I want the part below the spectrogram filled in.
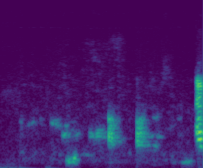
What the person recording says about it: Acá el sonido es timpánico. El sonido cambia porque estamos percutiendo sobre el estómago, un gran órgano hueco.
